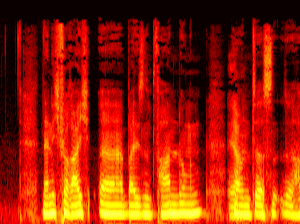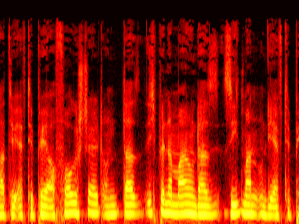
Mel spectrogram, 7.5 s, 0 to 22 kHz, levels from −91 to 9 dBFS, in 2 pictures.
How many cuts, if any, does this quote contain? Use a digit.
1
